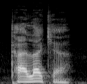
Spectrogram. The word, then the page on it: talaca: Vafsi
